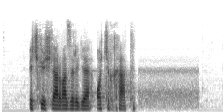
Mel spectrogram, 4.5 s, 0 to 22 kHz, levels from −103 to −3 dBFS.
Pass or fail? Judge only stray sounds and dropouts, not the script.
pass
